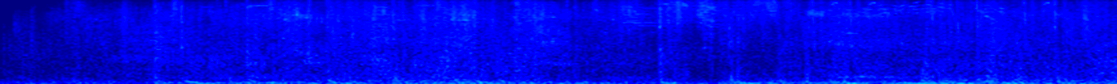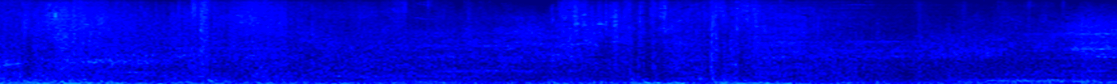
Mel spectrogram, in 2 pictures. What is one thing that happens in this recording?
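Heavy blasts boom loudly.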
